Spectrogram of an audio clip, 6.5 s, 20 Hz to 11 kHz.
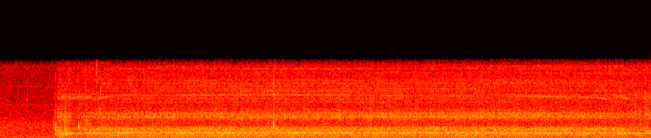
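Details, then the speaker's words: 2006 Toyota Prius coolant bleeding after coolant change: electric coolant pump running, steady hum with constant unrhythmic bubbling and gurgling, funnel level dropping; air pockets still trapped in cooling system. "So I'm hearing bubbling sounds, and the level in the funnel is going down. Hear a lot of gurgling sounds."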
